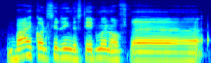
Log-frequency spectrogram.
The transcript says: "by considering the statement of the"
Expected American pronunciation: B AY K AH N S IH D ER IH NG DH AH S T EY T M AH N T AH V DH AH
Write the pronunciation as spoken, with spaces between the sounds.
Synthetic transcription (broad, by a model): B AY K AH N S IH D ER IH NG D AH S T EY T M AH N T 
